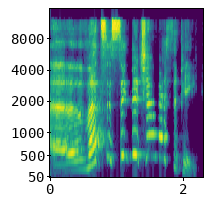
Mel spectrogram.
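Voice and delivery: terrible, sing-song put-on Eastern European accent. Retelling a conversation, quoting the other woman in the worst imitation of her accent. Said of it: "I do the absolute worst Eastern European accent".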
